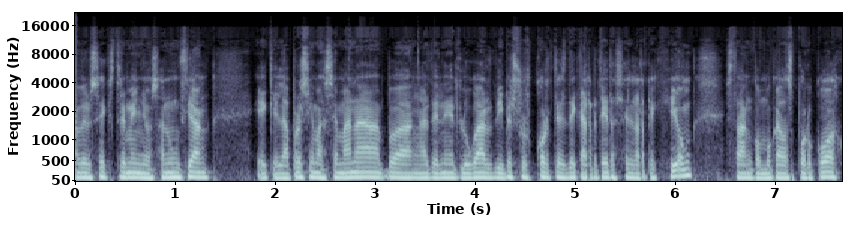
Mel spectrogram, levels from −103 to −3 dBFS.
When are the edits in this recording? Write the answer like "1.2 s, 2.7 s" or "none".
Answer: none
